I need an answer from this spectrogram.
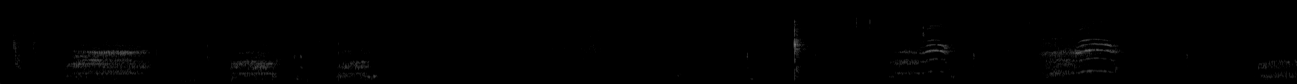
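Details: Kittens from a five-kitten litter born April 14, mother cat Gamora, winding down at bedtime with lap time and play; faint scattered mews, two clearer wavering harmonic meows near the end, soft room noise and one sharp click.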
